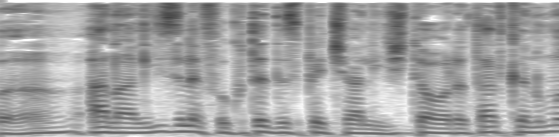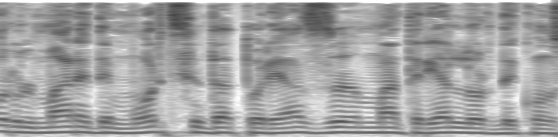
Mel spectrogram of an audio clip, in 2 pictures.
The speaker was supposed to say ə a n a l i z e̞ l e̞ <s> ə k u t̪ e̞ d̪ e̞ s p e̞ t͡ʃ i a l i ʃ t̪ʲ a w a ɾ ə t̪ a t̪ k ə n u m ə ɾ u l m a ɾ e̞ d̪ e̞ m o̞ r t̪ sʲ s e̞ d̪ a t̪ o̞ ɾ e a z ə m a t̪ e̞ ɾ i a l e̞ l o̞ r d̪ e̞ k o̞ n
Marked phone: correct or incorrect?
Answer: incorrect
